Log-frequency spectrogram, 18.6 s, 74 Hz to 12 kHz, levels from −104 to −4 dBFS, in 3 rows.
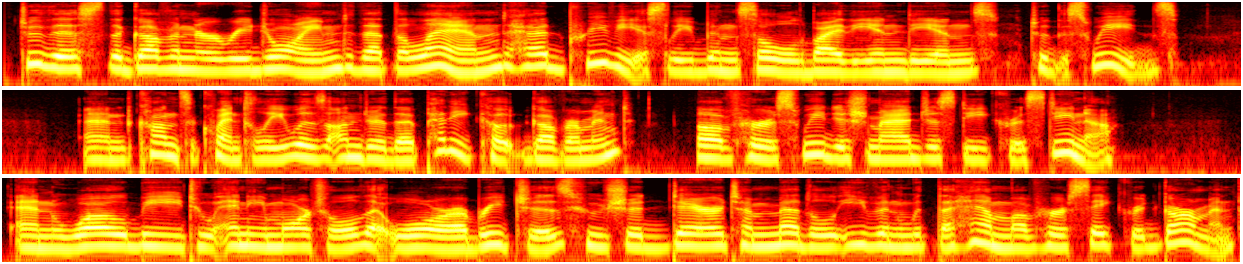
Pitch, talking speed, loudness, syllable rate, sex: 200 Hz, 170 wpm, -18 LUFS, 4.8 syllables/s, female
